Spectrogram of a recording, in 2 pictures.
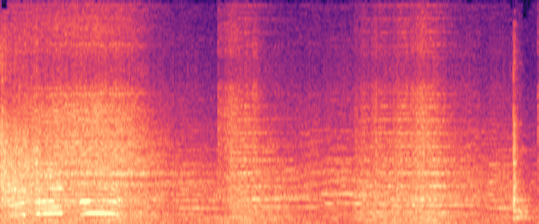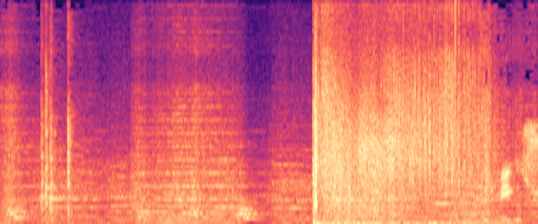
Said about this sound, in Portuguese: Chutou a granada.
